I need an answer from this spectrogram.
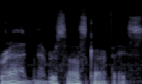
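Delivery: low, deep, dramatic voice-over narrator voice. Speaker asks to do a narrator voice while chatting about scarface, narrator voice. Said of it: "Can I do narrator voice real quick?".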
